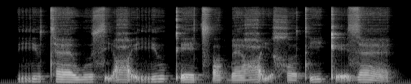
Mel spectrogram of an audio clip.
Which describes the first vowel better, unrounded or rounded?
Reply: rounded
